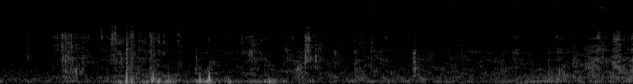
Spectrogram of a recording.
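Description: Footsteps on dry ground among pineapple plants, with the crunch and rustle of dry leaves and straw: a series of light, irregular crunches and clicks that thin out in the later part.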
